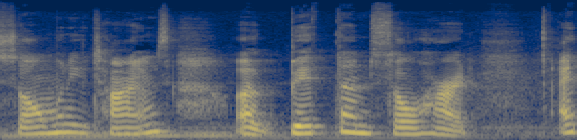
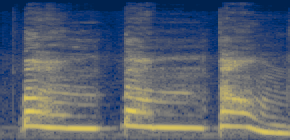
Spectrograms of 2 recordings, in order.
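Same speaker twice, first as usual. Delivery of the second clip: loud mock crash sounds; 11 semitones higher, 8 dB louder, much slower than usual.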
